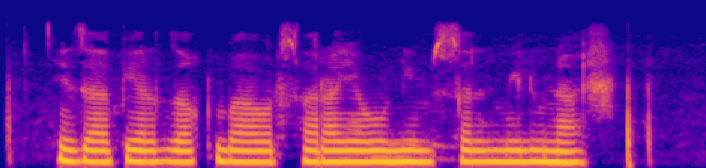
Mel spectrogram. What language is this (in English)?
Pashto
